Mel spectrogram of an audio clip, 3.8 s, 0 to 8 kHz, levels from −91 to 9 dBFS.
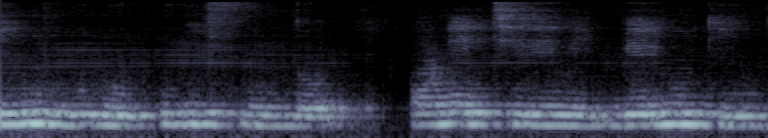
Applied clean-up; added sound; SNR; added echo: neural separator model SepFormer DNS4.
